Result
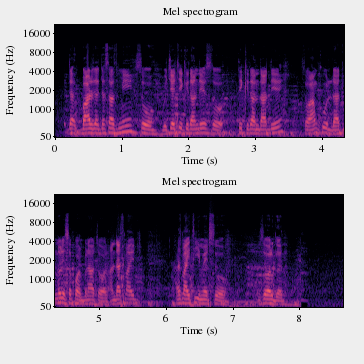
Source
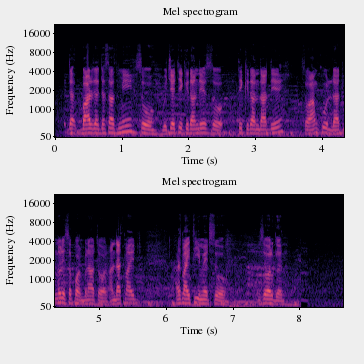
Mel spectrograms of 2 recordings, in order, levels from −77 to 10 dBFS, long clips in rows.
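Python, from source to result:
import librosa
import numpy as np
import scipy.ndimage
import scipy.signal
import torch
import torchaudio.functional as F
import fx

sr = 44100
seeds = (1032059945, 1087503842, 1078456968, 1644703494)

y = fx.law_mismatch(x, sr, coded='A', at=(5.08, 7.26))
y = fx.sustainer(y, sr, db_per_s=110.0)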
